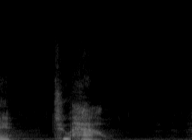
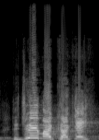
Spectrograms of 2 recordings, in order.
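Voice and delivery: put-on much higher, louder little child accusing; accusing toddler; 14 semitones higher, 18 dB louder than usual. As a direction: play a toddler demanding an answer. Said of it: "ask you a question with an accusing tone".

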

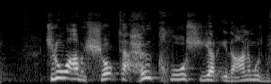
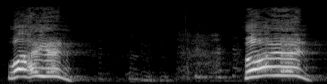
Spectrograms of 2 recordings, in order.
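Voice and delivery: two sudden high, loud yelps of "Lion!"; a startled warthog shrieking the alarm; panicked warthog cry; 7 semitones higher, 5 dB louder than usual. Retold or imitated. Warthog looks up from eating and cries out in alarm. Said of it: "and it'll go".

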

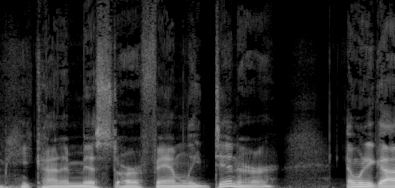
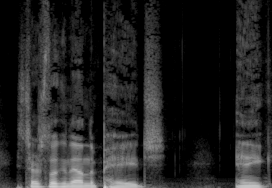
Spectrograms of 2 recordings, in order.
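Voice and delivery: ordinary delivery

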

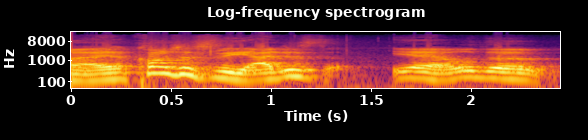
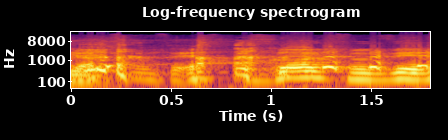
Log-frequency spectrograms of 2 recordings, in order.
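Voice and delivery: mock horror through laughter; laughing; 3 semitones higher, 3 dB louder than usual. Real, not acted. Joking to friends about Canadian accent, laughing. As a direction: laugh while rejecting the very idea.

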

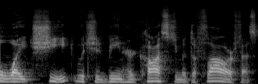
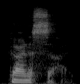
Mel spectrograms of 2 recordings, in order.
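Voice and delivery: ordinary delivery

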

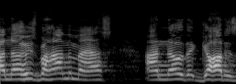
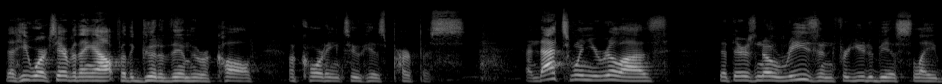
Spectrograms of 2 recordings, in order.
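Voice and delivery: much softer, low and intimate; hushed and tender; 6 semitones lower, 9 dB quieter than usual. Real, not acted. Preacher comforting the church in a soft, low voice. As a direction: lean in and comfort them quietly.

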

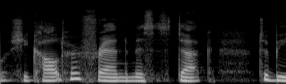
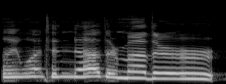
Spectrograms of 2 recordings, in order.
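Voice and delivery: higher, whiny demand; whiny baby mouse; 11 semitones higher, 5 dB louder than usual. Acted. Baby mouse demands a new mother, high whine. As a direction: whine it like a sulky child. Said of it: "cried Baby Mouse".

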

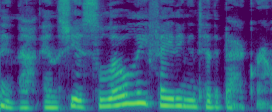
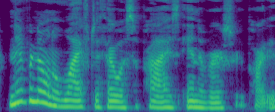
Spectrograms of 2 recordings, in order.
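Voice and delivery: ordinary talk

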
